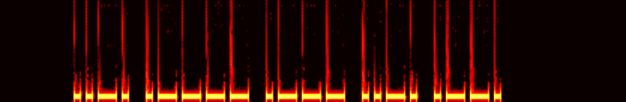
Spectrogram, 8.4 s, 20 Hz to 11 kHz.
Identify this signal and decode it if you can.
Morse code, heard as a keyed tone, about 15 wpm, 700 Hz. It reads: F1JFP
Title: DXCC-100 Call Signs - 5 Characters - Repeated 2x - 15wpm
